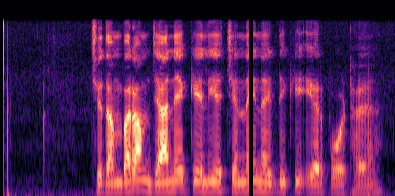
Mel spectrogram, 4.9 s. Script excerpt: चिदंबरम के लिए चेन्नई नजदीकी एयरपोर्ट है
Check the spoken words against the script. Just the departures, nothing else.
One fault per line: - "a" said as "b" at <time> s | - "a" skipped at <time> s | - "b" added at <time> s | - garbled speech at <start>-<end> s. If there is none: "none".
- "जाने" added at 2.0 s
